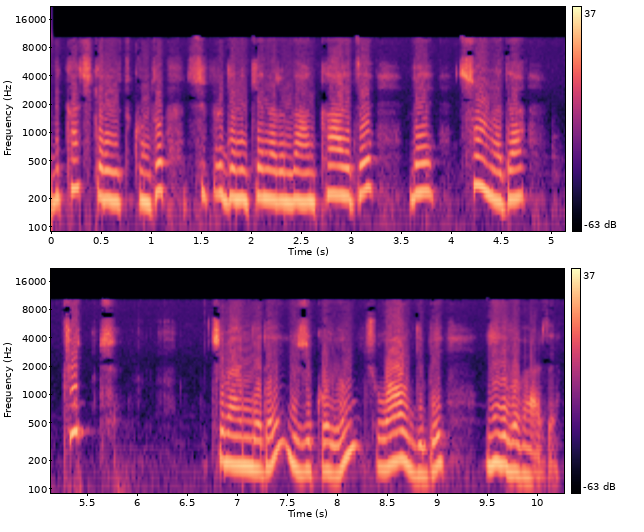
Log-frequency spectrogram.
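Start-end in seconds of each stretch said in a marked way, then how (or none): 5.2-5.8 abrupt, high-pitched thud word; short sound-effect exclamation; imitated thud. A narrator's reading. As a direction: drop it like a sudden bump. Narrator imitates the thud of falling.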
